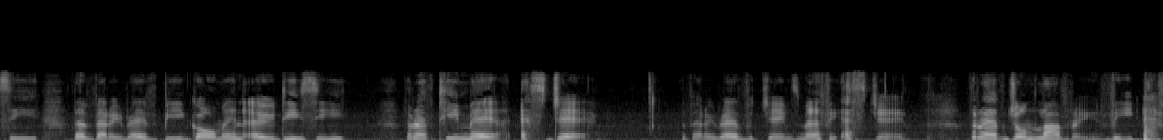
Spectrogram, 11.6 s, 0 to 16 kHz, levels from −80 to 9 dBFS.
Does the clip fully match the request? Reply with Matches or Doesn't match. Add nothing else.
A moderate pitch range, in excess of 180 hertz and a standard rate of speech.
Doesn't match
